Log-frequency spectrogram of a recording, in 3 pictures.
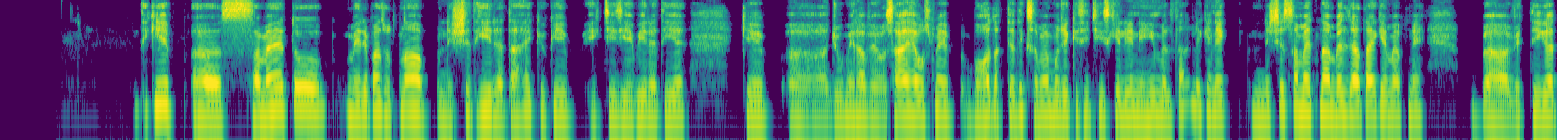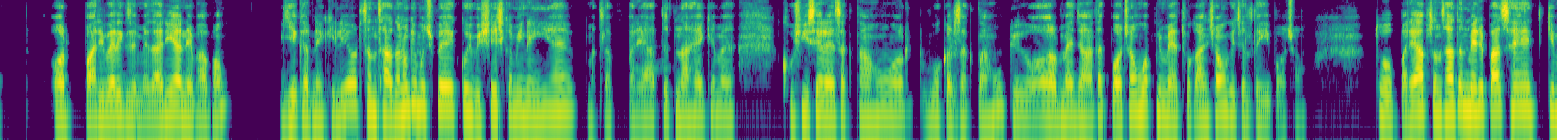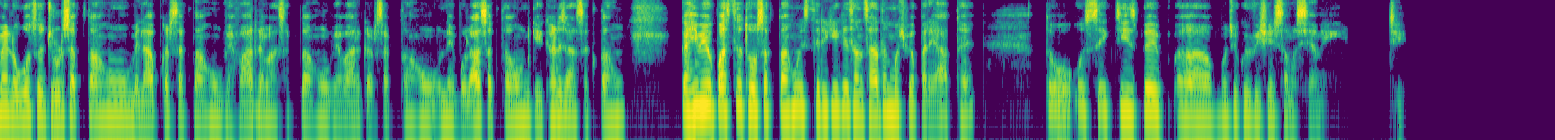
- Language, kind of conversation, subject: Hindi, advice, क्या अत्यधिक महत्वाकांक्षा और व्यवहारिकता के बीच संतुलन बनाकर मैं अपने लक्ष्यों को बेहतर ढंग से हासिल कर सकता/सकती हूँ?
- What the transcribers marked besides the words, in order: tapping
